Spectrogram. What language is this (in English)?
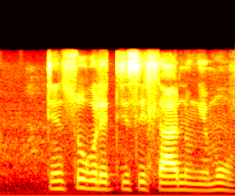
Swati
